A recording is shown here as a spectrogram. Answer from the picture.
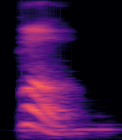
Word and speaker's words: peux: Dipsticks rule, DPSTX. In the end, we don't pronounce it, right? Which is why we don't pronounce the X in both the cases. So technically what I'm left with is VEU and PEU. Now I know for a fact that EU put together gives me a. So je veux, je peux.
